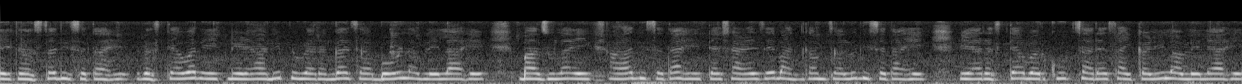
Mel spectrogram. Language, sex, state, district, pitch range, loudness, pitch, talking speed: Marathi, female, Maharashtra, Dhule, 250-265 Hz, -18 LUFS, 255 Hz, 150 wpm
